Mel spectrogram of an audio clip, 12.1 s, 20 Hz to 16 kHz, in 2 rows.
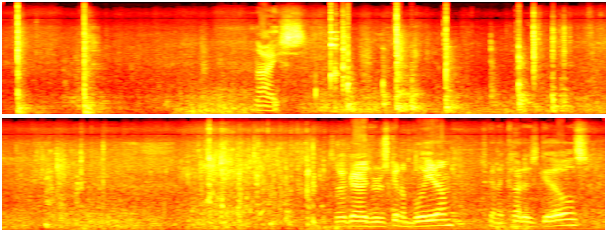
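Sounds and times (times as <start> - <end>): knocks and thumps in boat: 0.0 - 2.3, 3.1 - 11.3
boat engine: 0.0 - 12.0
wind noise: 1.5 - 10.0.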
